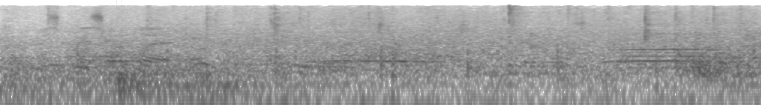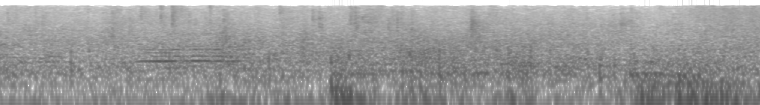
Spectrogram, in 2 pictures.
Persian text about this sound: محوطه بیمارستان. بارون شدید میاد.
